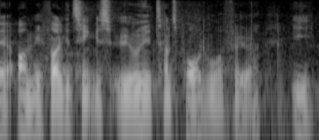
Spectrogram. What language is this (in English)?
Danish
